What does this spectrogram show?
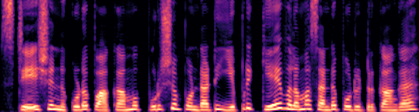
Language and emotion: Tamil, disgusted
